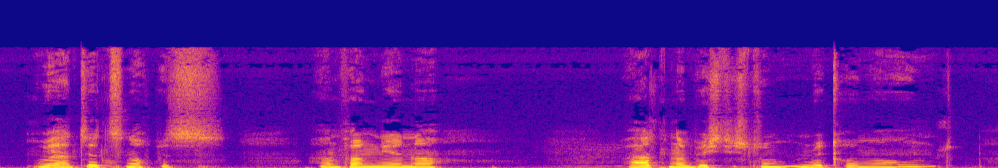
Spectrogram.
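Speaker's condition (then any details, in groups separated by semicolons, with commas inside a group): Spasticity from birth; multiple sclerosis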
